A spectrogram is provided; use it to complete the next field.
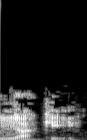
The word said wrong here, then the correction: Yuki: I'm pretty sure it's Yuki, because Yucky sounds bad.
